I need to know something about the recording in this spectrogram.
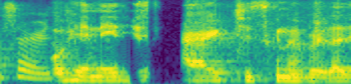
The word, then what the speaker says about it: René Descartes: René Descartes, que na verdade é René Descartes.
